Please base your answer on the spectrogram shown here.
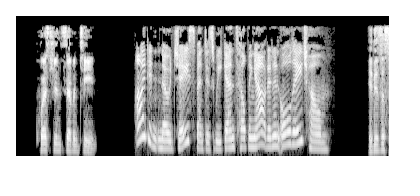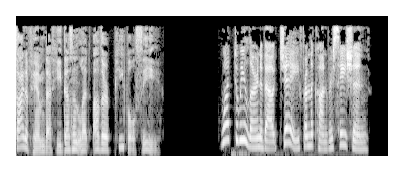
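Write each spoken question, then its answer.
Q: What do we learn about Jay from the conversation?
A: He quietly helps at an old age home on weekends, a side he doesn't show others.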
